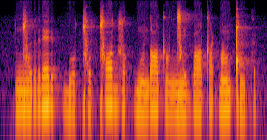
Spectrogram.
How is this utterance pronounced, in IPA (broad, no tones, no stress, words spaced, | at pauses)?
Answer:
ŋ͡ǀorɛɾøk ɡ͡boǀo ǀɔ d͡zɔkɡ͡bõ ɗɛtˤœ̃ ŋ͡ǀeɓɵtˤœ k͡põǃœ̃k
